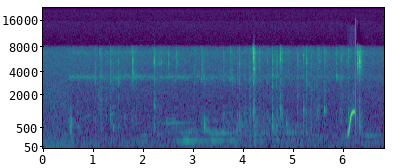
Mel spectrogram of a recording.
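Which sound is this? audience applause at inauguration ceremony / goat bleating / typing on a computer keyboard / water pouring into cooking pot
typing on a computer keyboard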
